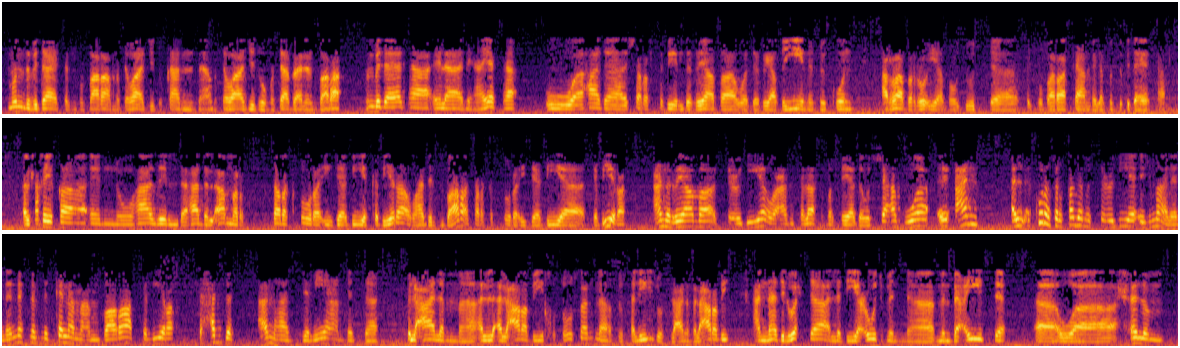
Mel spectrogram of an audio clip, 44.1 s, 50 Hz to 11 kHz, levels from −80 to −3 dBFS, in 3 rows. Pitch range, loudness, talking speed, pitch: 105-135 Hz, -17 LUFS, 110 wpm, 115 Hz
